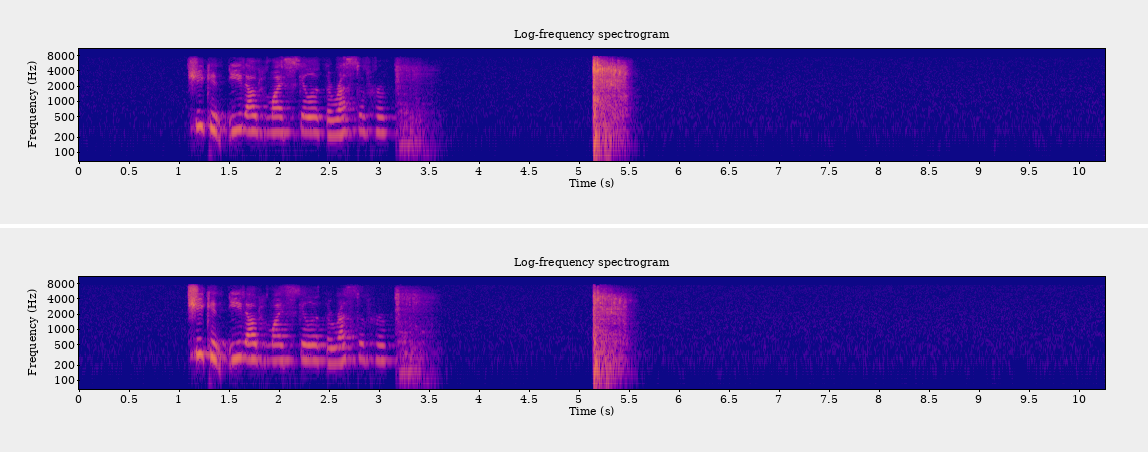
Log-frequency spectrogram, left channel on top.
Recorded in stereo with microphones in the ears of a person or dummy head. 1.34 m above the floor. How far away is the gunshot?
About 0.8 m.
